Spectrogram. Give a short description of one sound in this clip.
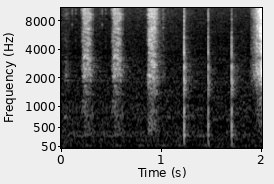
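A knife slices through cardboard.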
